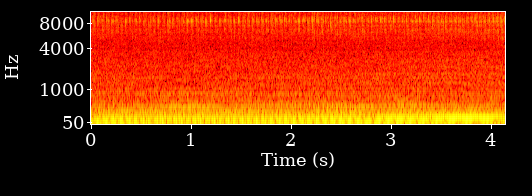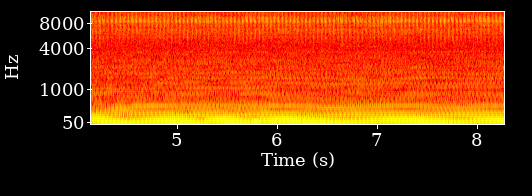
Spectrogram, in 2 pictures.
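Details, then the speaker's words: 1970 Mercedes-Benz 280SL during pre-purchase inspection, second start: low, uneven idle that struggles for about 15 seconds with a wobble and dip, then stumbles on the accelerator, a misfire felt and heard, cause not pinned down. "I let it idle on its own for I think there's like 15 seconds or so and so you can hear how it kind of struggled a little bit and then when I stepped on the accelerator finally you can hear that the brook where it's just not it's not firing correctly"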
